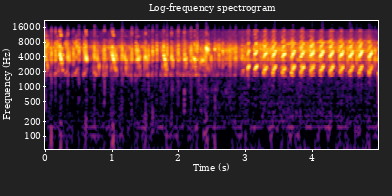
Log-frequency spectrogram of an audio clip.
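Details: Swiftlets recorded in Cilacap, Central Java, Indonesia: dense, high, sharp chirps pour out in a busy chorus, then settle into a rapid, evenly repeated series of short rising twitters, about three or four per second.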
